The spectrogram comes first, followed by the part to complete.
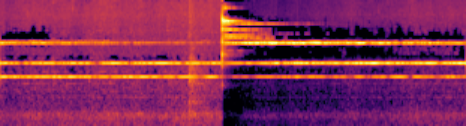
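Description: A pair of Biosonic C and G alloy tuning forks ringing together, several steady tones sounding at once as overtones. About halfway through a sharp metallic tap sets fresh high ringing going, which fades while the main tones carry on.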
